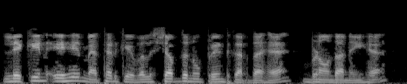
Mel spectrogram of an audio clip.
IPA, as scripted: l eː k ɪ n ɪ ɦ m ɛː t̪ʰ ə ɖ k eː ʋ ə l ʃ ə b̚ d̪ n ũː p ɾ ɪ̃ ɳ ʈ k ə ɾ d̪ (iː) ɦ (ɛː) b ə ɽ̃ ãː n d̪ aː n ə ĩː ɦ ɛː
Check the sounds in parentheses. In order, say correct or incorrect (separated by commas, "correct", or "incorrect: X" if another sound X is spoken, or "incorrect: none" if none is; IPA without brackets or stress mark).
incorrect: aː, correct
